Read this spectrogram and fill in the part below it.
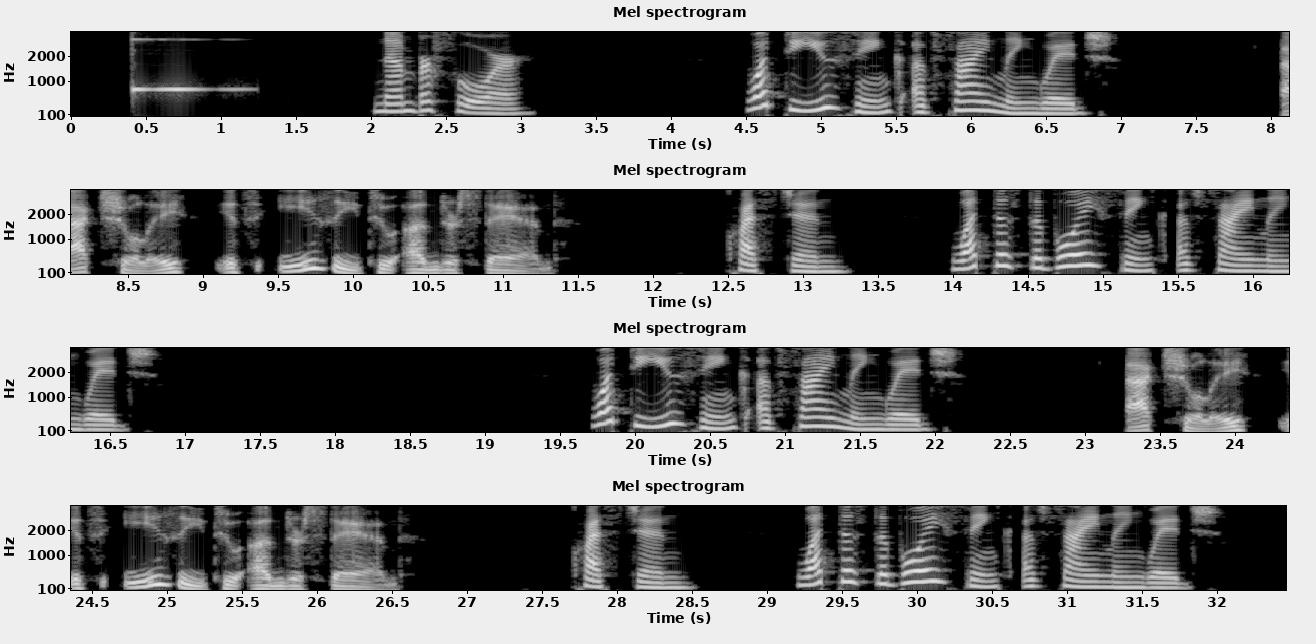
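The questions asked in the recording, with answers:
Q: What does the boy think of sign language?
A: It's easy to understand.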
